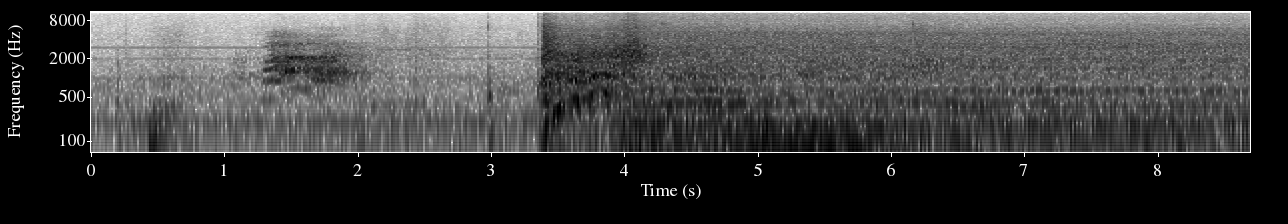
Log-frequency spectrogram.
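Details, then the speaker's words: 2014 Volkswagen Beetle 1.4 DSG, 49,500 km, after fixing boost sensor fault P0236 and clearing the code: starter whirr, quick catch with short rev, then steady even idle; normal start, error not returning. "дал ему ещё поработать маленько ошибка Не повторяется не вылазит"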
